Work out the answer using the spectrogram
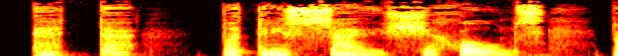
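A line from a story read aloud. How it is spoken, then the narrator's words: Excited whisper. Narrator (Russian): прошептал взволнованный до нельзя Уотсон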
